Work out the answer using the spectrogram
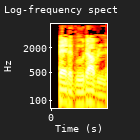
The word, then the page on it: perdurable: espagnol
